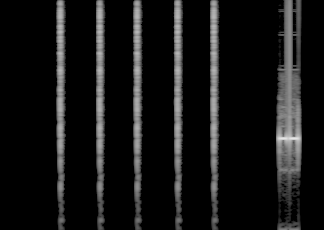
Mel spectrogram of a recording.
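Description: Keypad buttons beep quickly one after another.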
